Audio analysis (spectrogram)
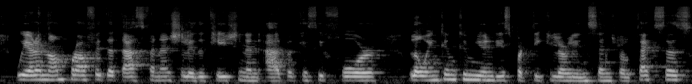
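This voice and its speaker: A woman's medium-pitched voice with a Spanish accent, very fast in pace and monotone, flat in intonation. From Peru. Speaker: nonprofit executive director. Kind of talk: podcast interview answer.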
